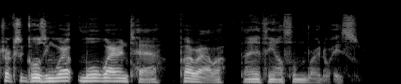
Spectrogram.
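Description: Speech, likely passed through MP3 compression at a low bitrate near 48 kbps throughout: treble is cut off above 11.2 kHz, and weak detail swirls audibly.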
